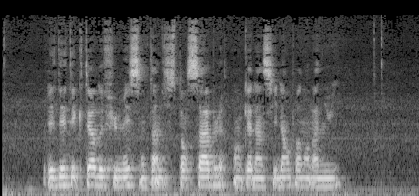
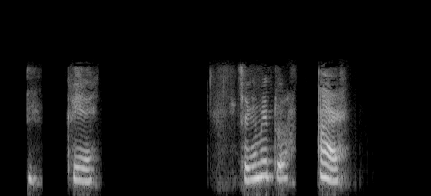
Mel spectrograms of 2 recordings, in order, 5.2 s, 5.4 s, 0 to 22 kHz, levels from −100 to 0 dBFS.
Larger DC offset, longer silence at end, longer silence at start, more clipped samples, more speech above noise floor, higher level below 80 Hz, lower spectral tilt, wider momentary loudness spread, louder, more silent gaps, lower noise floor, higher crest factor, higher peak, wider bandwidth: neither; about the same, 1 s vs 1.1 s; second, 0.15 s vs 0.35 s; neither; second, 28 dB vs over 65 dB; first, -46 dBFS vs -78 dBFS; about the same, -3.5 dB/octave vs -4.5 dB/octave; second, 8 LU vs 18 LU; first, -17 LUFS vs -27 LUFS; second, none vs 0.53-0.80 s, 1.34-2.58 s, 3.71-3.96 s; second, -45 dBFS vs under -90 dBFS; second, 16 dB vs 22 dB; first, -2 dBFS vs -10 dBFS; first, 16.5 kHz vs 6.6 kHz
